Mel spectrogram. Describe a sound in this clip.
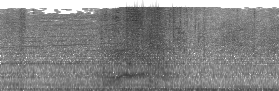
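A blade slashes through the air with a sharp whoosh.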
